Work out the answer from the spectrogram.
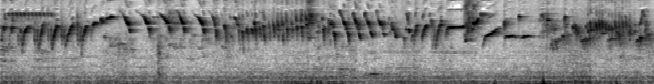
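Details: Canary singing energetically as a lure to provoke other birds into answering: rapid trills of fast repeated high sweeps, rolling chatter and bright whistles, over a loud steady low hum.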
